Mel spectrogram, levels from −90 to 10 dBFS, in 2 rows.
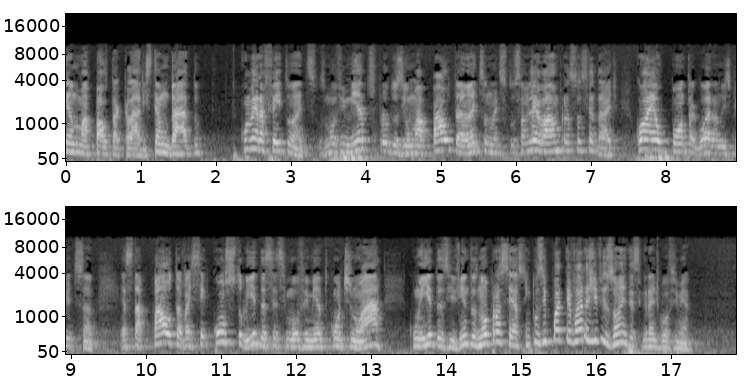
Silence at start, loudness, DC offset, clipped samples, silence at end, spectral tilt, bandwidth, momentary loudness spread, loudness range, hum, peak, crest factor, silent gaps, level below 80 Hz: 0 s; -17 LUFS; under 0.1%; under 0.1%; 0.1 s; -4.5 dB/octave; 10.5 kHz; 11 LU; 2 LU; none; -2 dBFS; 16 dB; none; -32 dBFS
